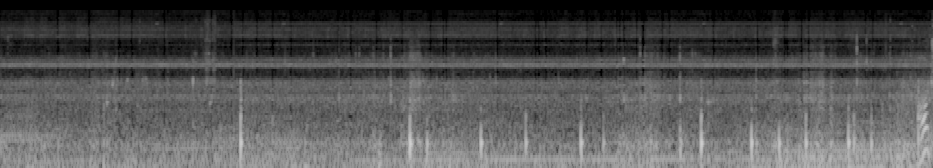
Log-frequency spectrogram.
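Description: Water and wind rumbling around a kayak while a hooked channel catfish is fought on a spinning reel with six-pound line. Light, irregular ticks from the reel are heard, one a few seconds in and then several, about every half second, from about six seconds in.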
